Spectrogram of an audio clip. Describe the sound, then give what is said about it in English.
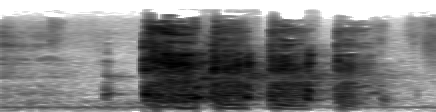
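Coughing from a sick man: a loud fit of several rough, chesty coughs in quick succession, each burst short and harsh, fading off at the end. “Hold on, I'm about to cough real quick, okay?”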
